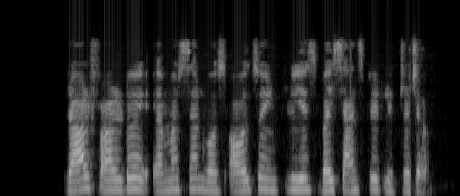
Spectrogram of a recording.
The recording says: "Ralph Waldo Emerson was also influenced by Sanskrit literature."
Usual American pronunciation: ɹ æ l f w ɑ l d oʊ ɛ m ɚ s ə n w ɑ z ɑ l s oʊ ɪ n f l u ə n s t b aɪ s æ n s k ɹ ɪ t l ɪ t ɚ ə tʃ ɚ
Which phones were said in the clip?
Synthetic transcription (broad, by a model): ɹ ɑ l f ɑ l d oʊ ɛ m ɚ s ə n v ɑ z ɑ l s oʊ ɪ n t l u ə s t b aɪ s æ n s k ɹ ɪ t l ɪ t ɚ ə tʃ ɚ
